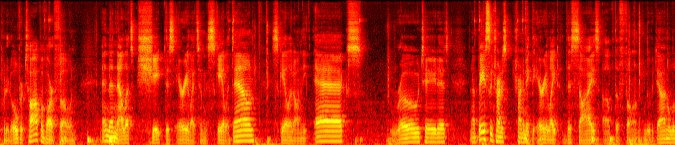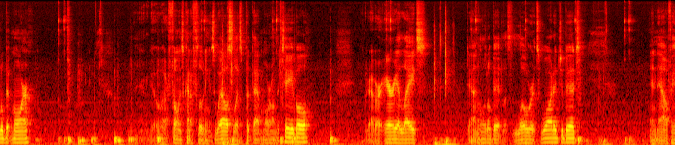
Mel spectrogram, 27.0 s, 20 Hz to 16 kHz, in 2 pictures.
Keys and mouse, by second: 1.2 shift+middle click, 2.9 s, 5.0 s, 5.3 x, 7.7 r, 9.5 g, 10.7-11.7 middle drag, 12.5 g, 12.7 z, 15.6 middle click, 16.0 middle click, 17.9 g, 18.0 z, 18.9 click, 19.3 middle click, 22.1 g, 22.3 z, 22.8 click, 23.9-24.9 drag, 25.9 click.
